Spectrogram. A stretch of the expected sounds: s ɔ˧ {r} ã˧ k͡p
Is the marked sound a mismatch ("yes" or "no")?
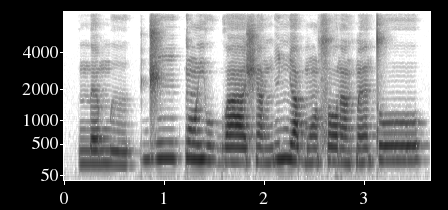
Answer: yes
